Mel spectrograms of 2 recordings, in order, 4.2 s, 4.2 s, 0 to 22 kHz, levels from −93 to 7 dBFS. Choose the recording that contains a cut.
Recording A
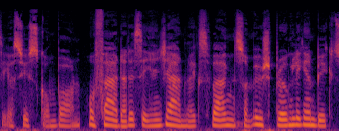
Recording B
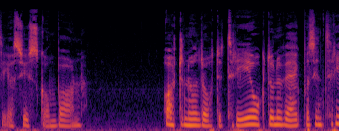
A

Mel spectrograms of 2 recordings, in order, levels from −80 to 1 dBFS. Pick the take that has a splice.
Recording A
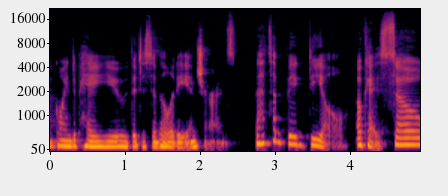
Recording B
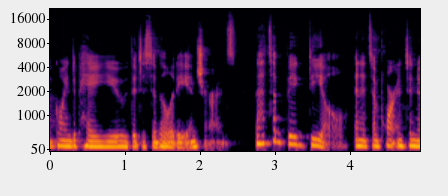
A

